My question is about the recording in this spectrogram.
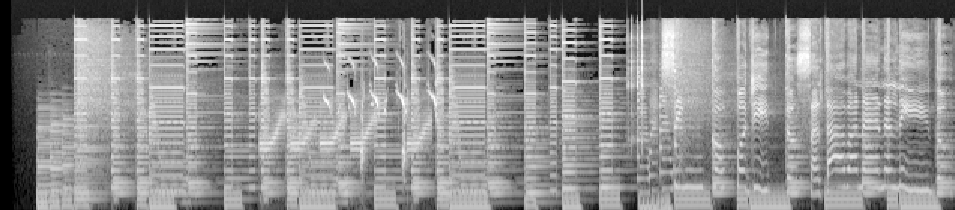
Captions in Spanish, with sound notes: (Música Alegre) (Sonido de pollitos) Cinco pollitos saltaban en el nido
